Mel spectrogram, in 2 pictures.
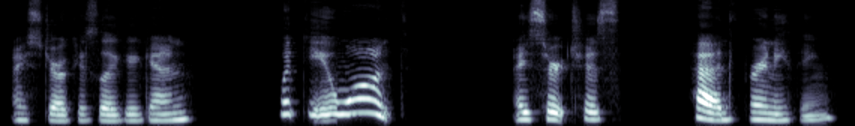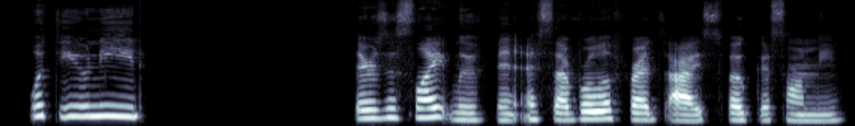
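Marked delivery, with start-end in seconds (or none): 1.9-2.6 very high, beseeching question; implore, on the edge of tears; tearful pleading. A narrator's reading. Daughter begging Fred to say his wish, tearfully. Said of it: "I'm starting to cry now". 5.9-6.7 high-pitched, imploring; tearful pleading. A narrator's reading. Daughter searching Fred for anything, pleading tearfully. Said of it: "I'm starting to cry now".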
